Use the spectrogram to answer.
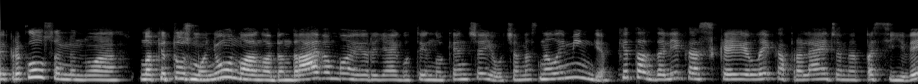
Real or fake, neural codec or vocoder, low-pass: real; none; 7.2 kHz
